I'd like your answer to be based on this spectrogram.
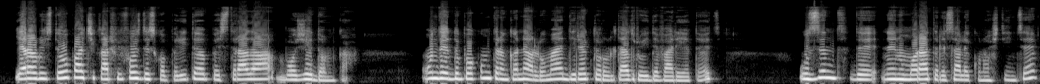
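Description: Woman narrating a novel, higher voice. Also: darkish tone. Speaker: audiobook narrator. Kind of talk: literary audiobook narration.

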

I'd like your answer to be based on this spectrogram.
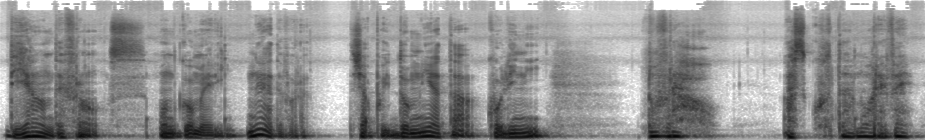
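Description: A man voicing a feeble, dying old queen in an audiobook, speaking slowly in a wheezing, barely audible rasp. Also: mid-range voice, lively intonation, warm tone, close to an everyday voice. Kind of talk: audiobook character reading.

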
